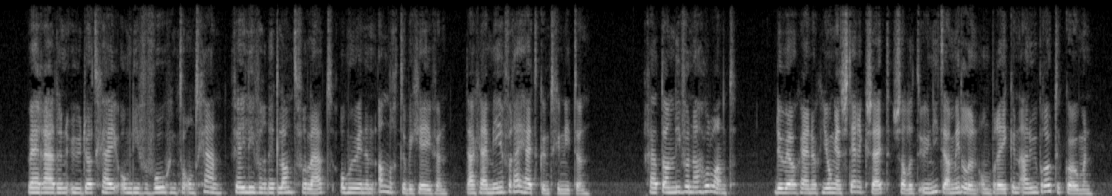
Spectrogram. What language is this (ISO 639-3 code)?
nld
